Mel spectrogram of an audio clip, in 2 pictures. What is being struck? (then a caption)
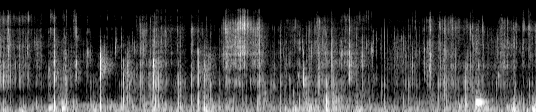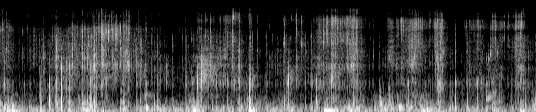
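Plastic bag filled with water beads. A clear plastic bag full of red water beads is held up, squeezed and scratched with fingernails. Dense, irregular crinkling and soft squishy crunching run throughout, with bright scratchy rustles and a low, muffled squelch underneath.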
